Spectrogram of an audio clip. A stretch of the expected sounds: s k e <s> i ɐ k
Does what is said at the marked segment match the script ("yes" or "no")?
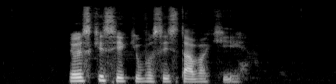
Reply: yes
